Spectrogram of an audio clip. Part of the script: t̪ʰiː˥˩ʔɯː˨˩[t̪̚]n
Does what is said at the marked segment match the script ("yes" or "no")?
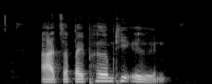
no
